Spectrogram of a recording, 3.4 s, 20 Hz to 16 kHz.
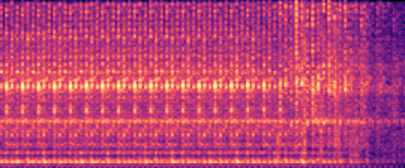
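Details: Honda Pilot III (2016) J30A9 engine, cold start idle: strong, fairly regular sharp knock around four per second, fully gone after 2–3 minutes of running, returns after 3–4 hours parked; mic on improvised probe; cause: failing timing belt tensioner.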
